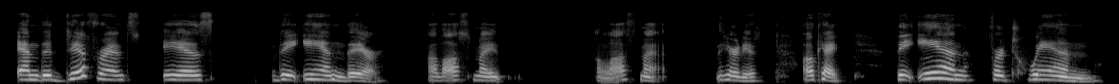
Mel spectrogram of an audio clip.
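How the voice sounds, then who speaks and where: A very slow pace with long, frequent pauses, lively intonation, and a New Mexico accent. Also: woman, medium pitch for a woman. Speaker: ESL teacher. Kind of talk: online language class.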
